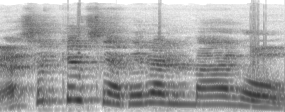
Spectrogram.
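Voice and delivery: high, drawn-out barker cry; hyped fairground barker. Retold or imitated. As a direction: summon the crowd like a fair barker. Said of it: "Así decía como de". (pregonero de feria exagerado)

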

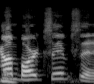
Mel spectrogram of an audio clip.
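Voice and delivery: high, loud cartoon boy voice; Bart Simpson. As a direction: imitate a cartoon boy announcing himself. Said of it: "does her Bart Simpson voice".

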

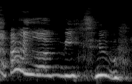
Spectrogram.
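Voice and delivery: squealing through giggles; laughing self-love joke. Real, not acted. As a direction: giggle the words out high.

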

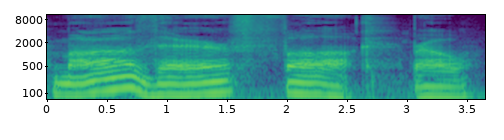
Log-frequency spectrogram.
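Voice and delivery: long, slow swear at remembered pain; drawn-out groaned curse. Retold or imitated. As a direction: stretch the curse out very slowly. Reliving the pain of laser removal.

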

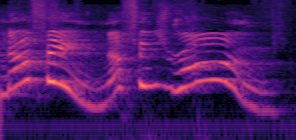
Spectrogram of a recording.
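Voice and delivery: high, loud mock-indignant reply; indignant retort. Retelling indignant reply to coworkers.

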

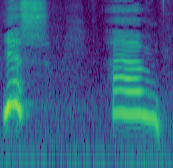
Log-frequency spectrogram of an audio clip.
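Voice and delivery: very high, small squeaky voice; little frog voice. Acted. Frog answering the golfer, little high voice. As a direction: answer in a tiny high creature voice. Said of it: "And the frog says".

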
